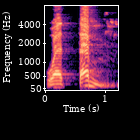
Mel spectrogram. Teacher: karena ada tasydid, tidak boleh dibaca qalqalah secara langsung, namun terjeda sekira 1 ketuk. Perhatikan, watabba dibaca menjadi watab.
